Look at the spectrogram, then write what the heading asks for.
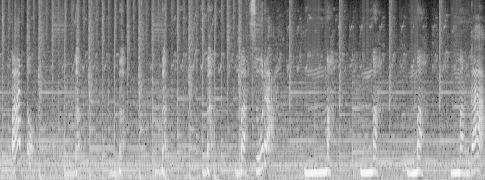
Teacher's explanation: Sa panglabi, ang labing ibaba ay dumidikit sa labing itaas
